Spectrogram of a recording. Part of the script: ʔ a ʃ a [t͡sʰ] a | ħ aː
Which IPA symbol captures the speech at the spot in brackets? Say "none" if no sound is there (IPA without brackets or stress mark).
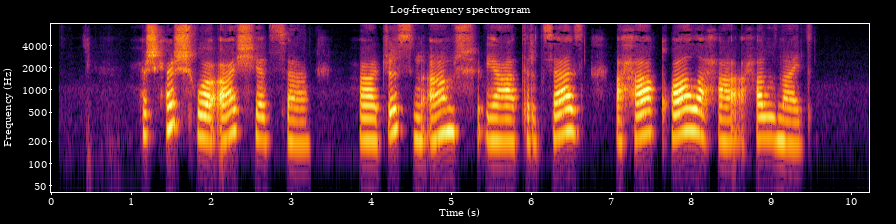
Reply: t͡sʰ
